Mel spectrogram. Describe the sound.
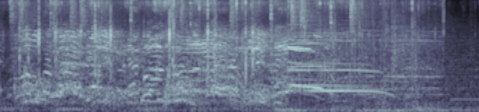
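Angry state-employed workers at the tractor factory in Minsk, Belarus, chant rhythmically 'Get out, get out' after President Lukashenko and his helicopter as he flies off: many raised voices shouting together in a loud, dense and continuous mass of sound, with a few individual cries standing out above the din.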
